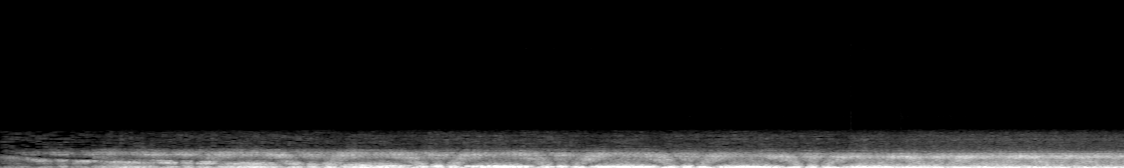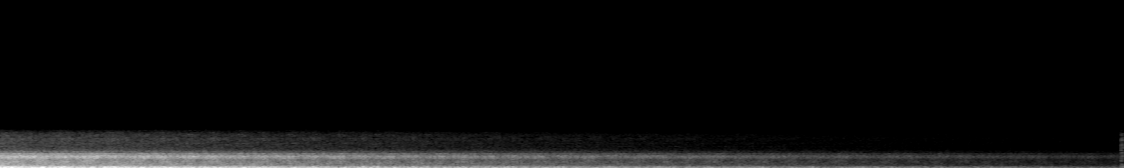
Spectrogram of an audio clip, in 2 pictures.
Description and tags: this sound is made by myself, which means just recording some voices i generated with my voice/mouth.
manipulating the recordings with effects of Audacity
